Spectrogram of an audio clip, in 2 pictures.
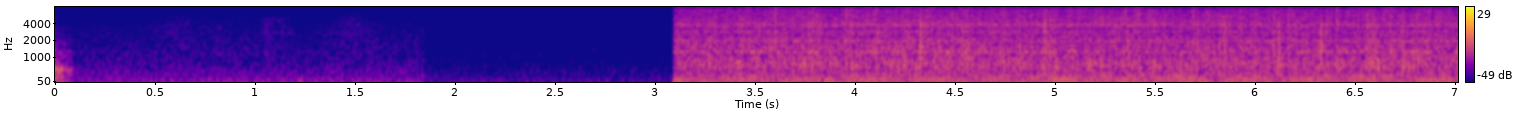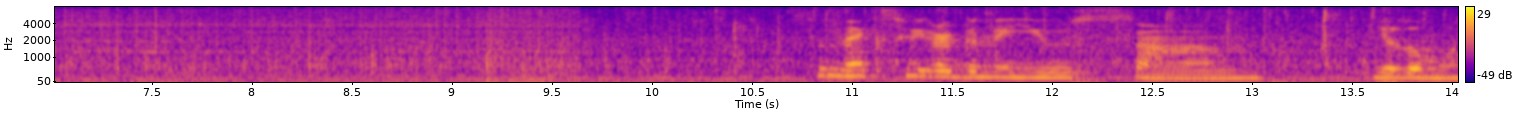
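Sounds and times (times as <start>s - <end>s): low steady hum: 0.0s - 14.0s
patties sizzling in a frying pan: 3.1s - 14.0s.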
